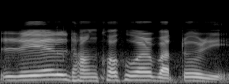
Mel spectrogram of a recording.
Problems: none marked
